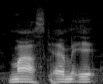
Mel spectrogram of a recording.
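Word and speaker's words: Maersk: gotten into the management mask this is okay that's how you pronounce it so she had gotten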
